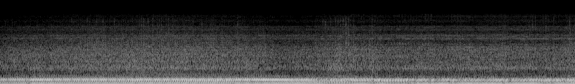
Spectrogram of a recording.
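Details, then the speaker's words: Honda with a rebuilt engine, ECU on an OBD0-to-OBD1 adapter: it runs with a steady hum that sags and roughens on throttle, a hesitation; check engine light on. "okay it runs that's great so we definitely have a little issue you could hear the throttle hesitation but no worse that's why we have check engine lights"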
